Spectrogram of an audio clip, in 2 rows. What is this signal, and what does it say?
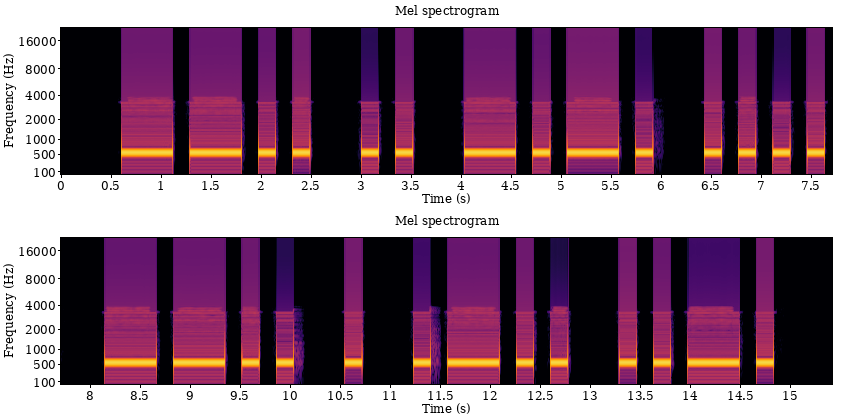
Morse code, heard as a keyed tone, about 7 wpm, 550 Hz. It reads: ZICHZELF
